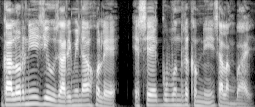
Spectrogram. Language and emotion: Bodo, neutral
